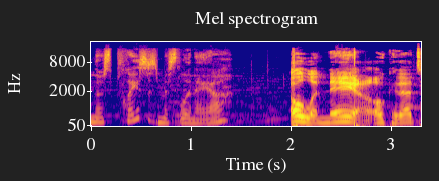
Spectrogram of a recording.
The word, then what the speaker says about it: Linnea: Oh, Linnea. Okay, that's how you pronounce her name.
